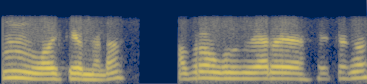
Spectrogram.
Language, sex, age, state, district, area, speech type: Tamil, female, 45-60, Tamil Nadu, Cuddalore, rural, conversation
